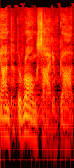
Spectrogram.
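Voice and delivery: whisper. Real, not acted. Solemn point about fearing God.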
